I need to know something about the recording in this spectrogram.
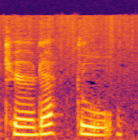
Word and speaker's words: pterodactyl: oh i got a pterodactyl or epiterodactyl i have a joke why can you never hear a pterodactyl go to the bathroom you know why because the p is silent haha so funny uh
